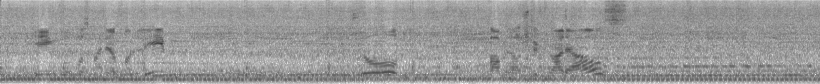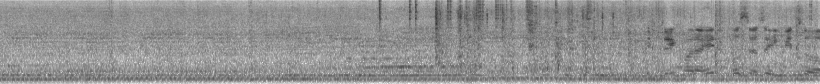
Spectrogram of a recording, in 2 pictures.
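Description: Goggomobil's small two-stroke twin engine running steadily as the car drives along, heard from inside the cabin as an even drone. A few sharp clicks come about three-quarters of the way through.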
